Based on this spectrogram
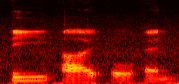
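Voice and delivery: slow letter-by-letter टी आई ओ एन; spelled out. Shown as a demonstration. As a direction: spell टी आई ओ एन slowly and softly. Teacher spells out an ending. (टी आई ओ एन, धीरे-धीरे एक-एक अक्षर)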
